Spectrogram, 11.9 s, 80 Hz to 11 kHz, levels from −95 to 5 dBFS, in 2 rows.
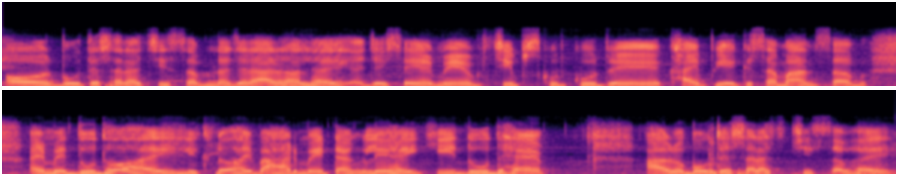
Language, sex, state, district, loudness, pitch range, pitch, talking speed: Maithili, female, Bihar, Sitamarhi, -17 LUFS, 245-275 Hz, 260 Hz, 180 wpm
